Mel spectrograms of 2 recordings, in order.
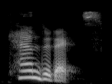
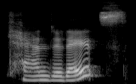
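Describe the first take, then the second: First: It is said at a normal, natural speed. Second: It is said very slowly, stretching the ending. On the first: "Then we'll say them naturally" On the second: "The first time we'll go very slowly with focus on the ending sounds"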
